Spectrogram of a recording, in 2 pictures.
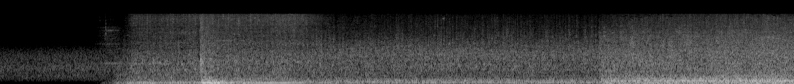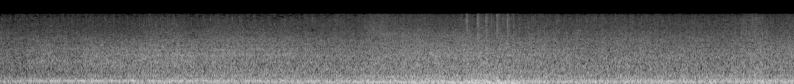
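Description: Tank tracks clatter and squeak over the ground.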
